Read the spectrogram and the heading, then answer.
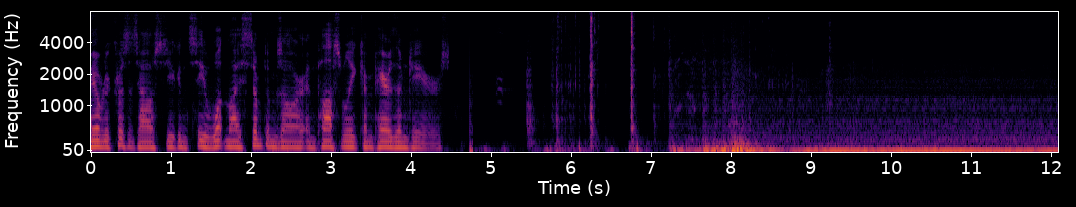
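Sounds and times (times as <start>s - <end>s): keys clicking in ignition: 7.0s - 9.7s
car engine starting and idling: 7.2s - 12.0s.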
